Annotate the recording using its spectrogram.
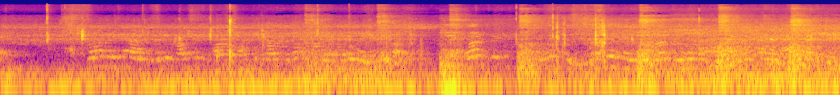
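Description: Faint, indistinct voices of people talking, with scattered small clicks and knocks.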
